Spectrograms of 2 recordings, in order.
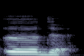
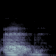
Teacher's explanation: Because it's a voice sound, the ed is d. It goes d. It doesn't go ed.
